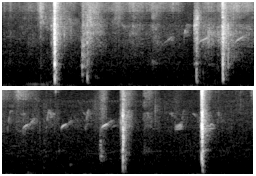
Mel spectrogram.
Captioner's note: hoes clashing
